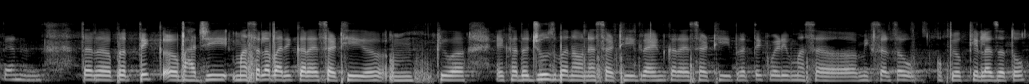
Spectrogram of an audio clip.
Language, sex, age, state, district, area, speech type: Marathi, female, 30-45, Maharashtra, Buldhana, urban, spontaneous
